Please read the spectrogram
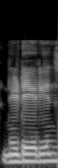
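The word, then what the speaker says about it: Cnidaria: Coelenterata को हम निडेरियंस भी कह देते हैं, ठीक है, इनका दूसरा नाम है। ओके, सी ना साइलेंट रहता है, निडेरिया कहते हैं इसको, राइट?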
